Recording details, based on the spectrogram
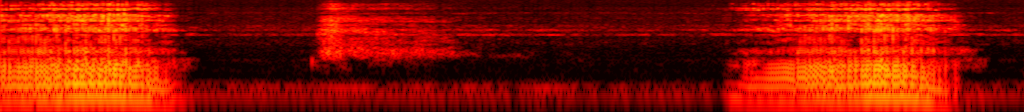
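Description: Loud, deep, rattling snores on the in-breath, two in about five seconds, with a quiet breathy exhale between them. Typical heavy snoring.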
